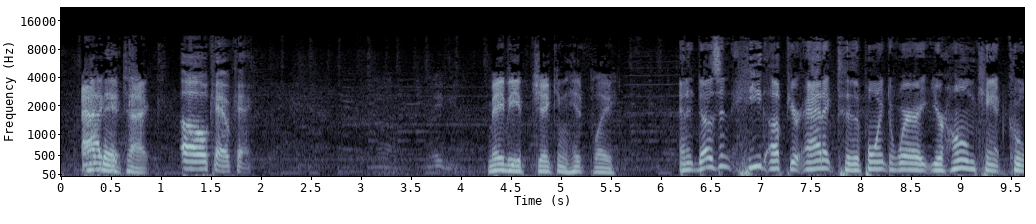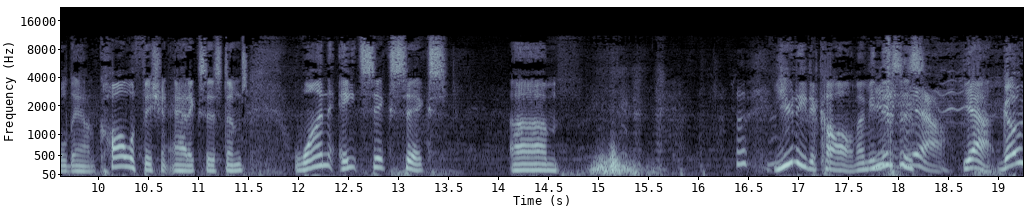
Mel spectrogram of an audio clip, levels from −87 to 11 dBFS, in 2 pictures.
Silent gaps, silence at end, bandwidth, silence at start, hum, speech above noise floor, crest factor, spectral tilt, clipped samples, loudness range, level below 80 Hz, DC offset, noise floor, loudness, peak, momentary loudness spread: none; 0 s; 11.5 kHz; 0.2 s; none; 32 dB; 16 dB; -4.5 dB/octave; under 0.1%; 5 LU; -42 dBFS; under 0.1%; -51 dBFS; -20 LUFS; -4 dBFS; 12 LU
